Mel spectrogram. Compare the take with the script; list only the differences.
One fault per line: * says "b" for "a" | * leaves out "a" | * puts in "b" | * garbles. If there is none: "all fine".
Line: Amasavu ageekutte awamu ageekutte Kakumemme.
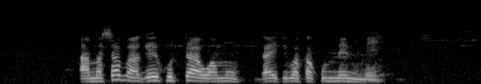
* says "gayitibwa" for "ageekutte"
